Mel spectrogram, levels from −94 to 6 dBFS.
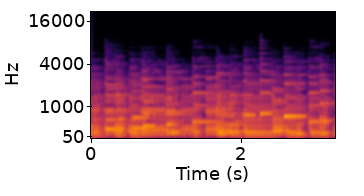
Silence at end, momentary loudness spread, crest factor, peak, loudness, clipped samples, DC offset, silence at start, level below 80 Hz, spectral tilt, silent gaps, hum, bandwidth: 0 s; 4 LU; 14 dB; -6 dBFS; -21 LUFS; under 0.1%; under 0.1%; 0 s; -56 dBFS; -9 dB/octave; none; none; 9 kHz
